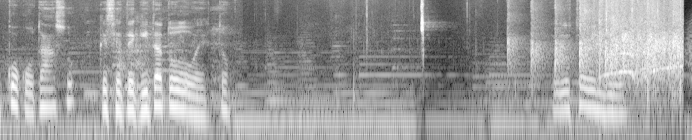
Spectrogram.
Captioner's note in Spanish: Risas del público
